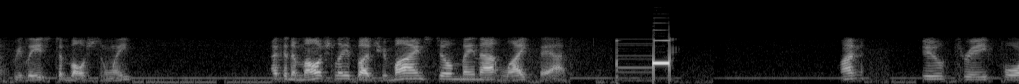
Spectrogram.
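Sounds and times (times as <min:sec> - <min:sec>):
faint steady hum: 0:00.0 - 0:10.1
speech: 0:00.2 - 0:01.5, 0:02.7 - 0:05.8, 0:08.4 - 0:10.1
electronic phone-line beep as a caller connects: 0:06.2 - 0:06.8.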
